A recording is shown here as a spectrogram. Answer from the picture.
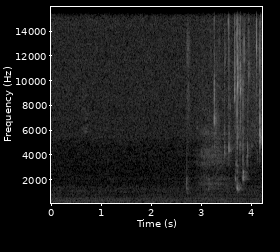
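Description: Near silence: faint room tone with a low steady hum. Near the end, a few faint drips of water as a hand is lifted out of a bowl of water.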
